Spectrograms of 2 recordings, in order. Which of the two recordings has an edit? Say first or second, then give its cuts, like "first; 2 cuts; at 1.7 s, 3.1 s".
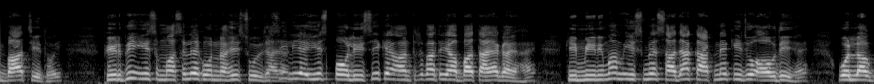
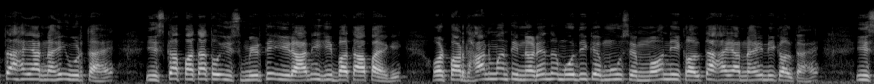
first; 1 cut; at 2.8 s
